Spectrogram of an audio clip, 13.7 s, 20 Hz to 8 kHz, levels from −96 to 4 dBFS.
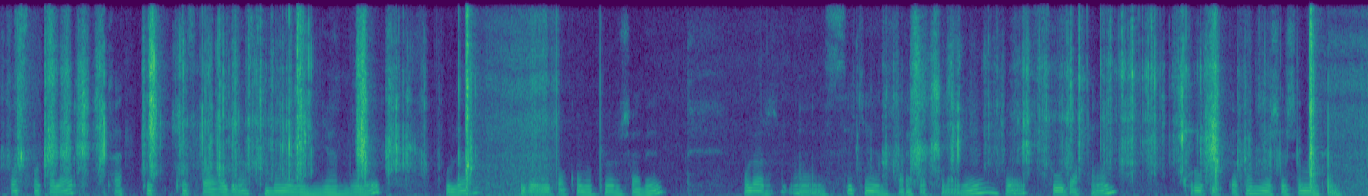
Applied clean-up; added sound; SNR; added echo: none; Fire; -5 dB; none.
